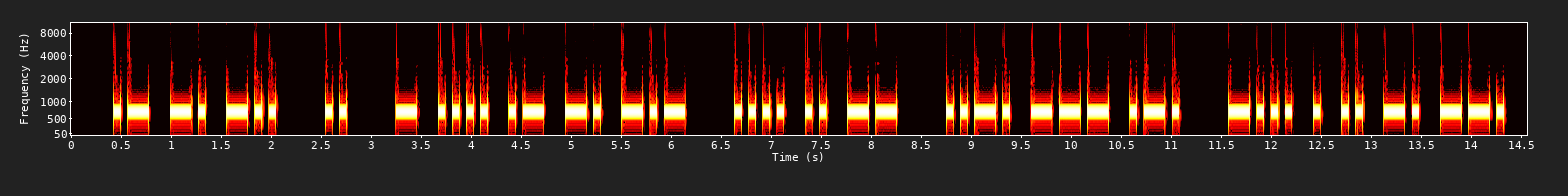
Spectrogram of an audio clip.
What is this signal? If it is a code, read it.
Morse code, heard as a keyed tone, about 17 wpm, 700 Hz. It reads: AND I THANK HIM FOR BEING
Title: Sentences from Top 1000 Words - Review Part 3 - 17wpm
